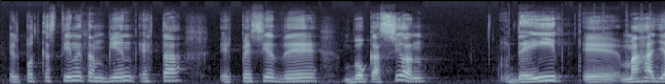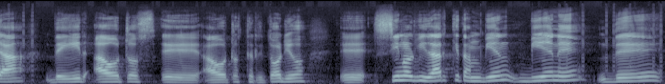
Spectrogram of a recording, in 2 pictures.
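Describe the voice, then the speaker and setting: A Chilean man giving a semi-improvised conference talk in a halting, thoughtful way, often pausing mid-phrase. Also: fairly high pitch, a little mellow, clean tone. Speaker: podcast company founder giving a presentation.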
